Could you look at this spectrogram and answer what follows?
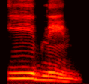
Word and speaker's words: evening: Recuérdense que es evening, evening, evening, dos sílabas nada más. Nuestro cerebro está acostumbrado a leer las sílabas del español. Entonces hay que acostumbrarlo a leer las sílabas del inglés. Porque cuando leemos las sílabas del español, el español nos ha enseñado que eve. Entonces comenzamos a decir evening. No, es evening.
